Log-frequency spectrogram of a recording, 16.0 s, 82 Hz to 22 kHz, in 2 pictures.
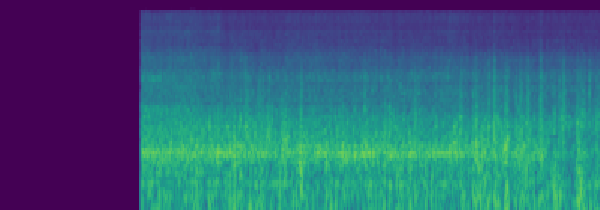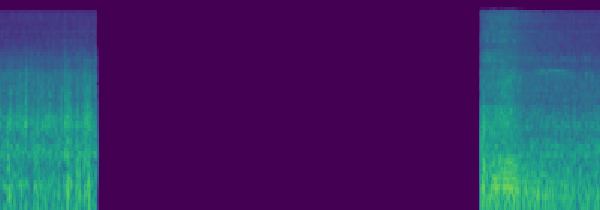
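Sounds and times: scooter engine running: 1.9 - 9.3, 14.4 - 16.0
wind and road noise: 1.9 - 9.3, 14.4 - 16.0.

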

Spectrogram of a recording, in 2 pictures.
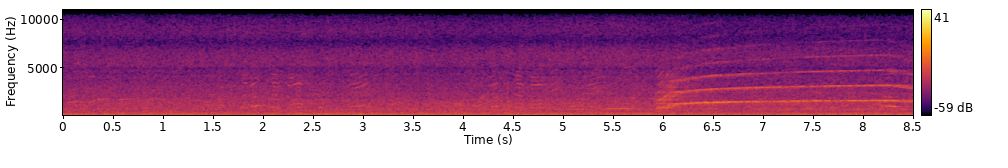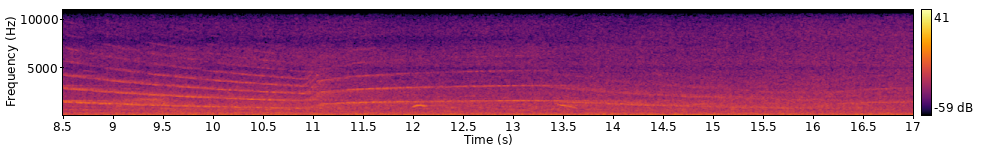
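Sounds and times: low rumble of traffic: 0.0 - 17.0
emergency vehicle siren wailing: 5.9 - 17.0.

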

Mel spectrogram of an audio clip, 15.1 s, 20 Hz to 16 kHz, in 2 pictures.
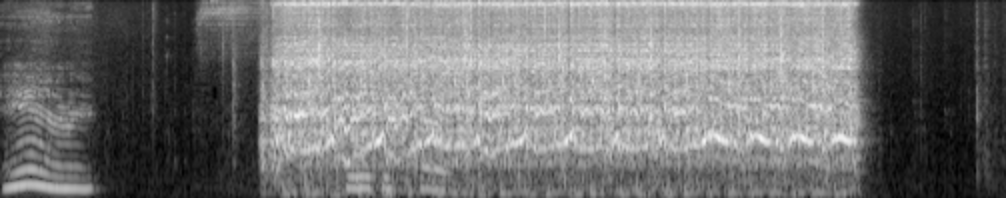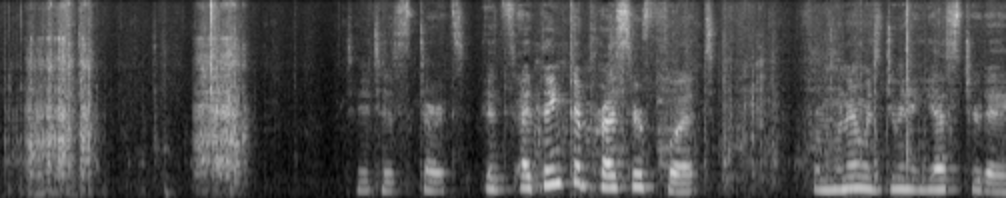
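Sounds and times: sewing machine motor whine: 2.0 - 6.6.

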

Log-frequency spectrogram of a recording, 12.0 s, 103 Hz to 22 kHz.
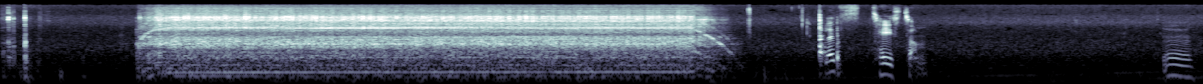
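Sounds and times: food processor motor running: 1.4 - 7.4.

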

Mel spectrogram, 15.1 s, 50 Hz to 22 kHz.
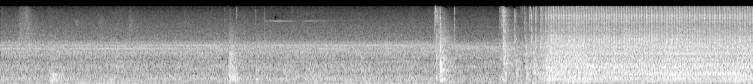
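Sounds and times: sewing machine stitching: 10.0 - 15.0.

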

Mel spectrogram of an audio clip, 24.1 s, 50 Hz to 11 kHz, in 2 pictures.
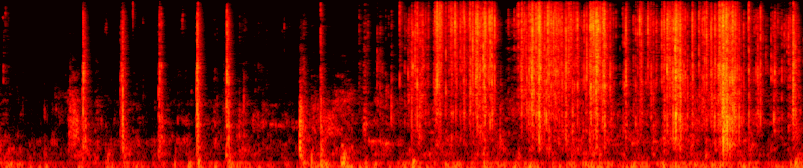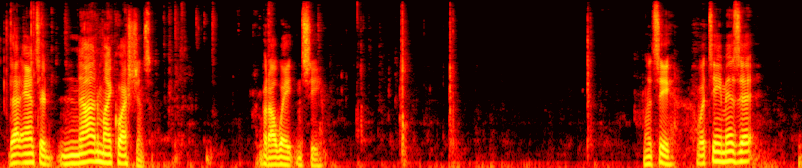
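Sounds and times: cards shuffling and riffling: 5.6 - 12.2.

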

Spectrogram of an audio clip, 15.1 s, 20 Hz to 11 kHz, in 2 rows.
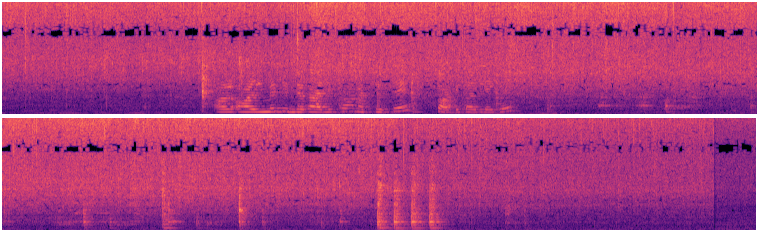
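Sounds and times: food sizzling in hot oil: 0.0 - 15.0
wooden spatula scraping pan: 4.9 - 9.8
spatula knocking on pan: 8.4 - 12.1.

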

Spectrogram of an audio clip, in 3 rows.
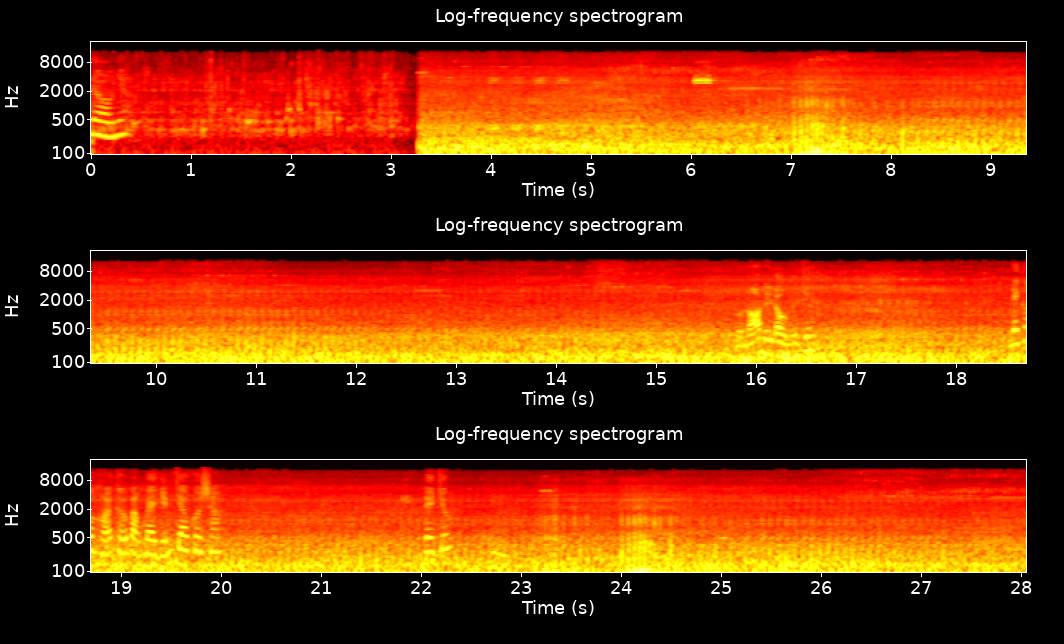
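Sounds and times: motorbike engine running: 3.3 - 28.0
street traffic: 3.3 - 28.0.

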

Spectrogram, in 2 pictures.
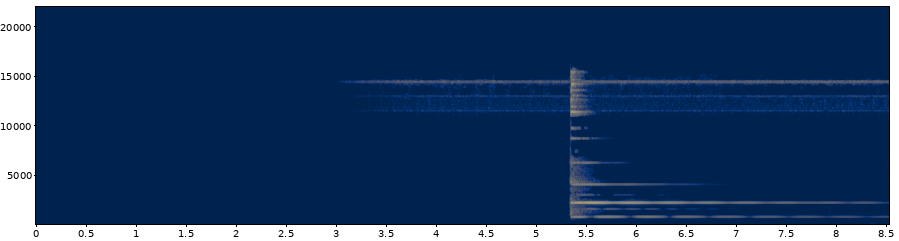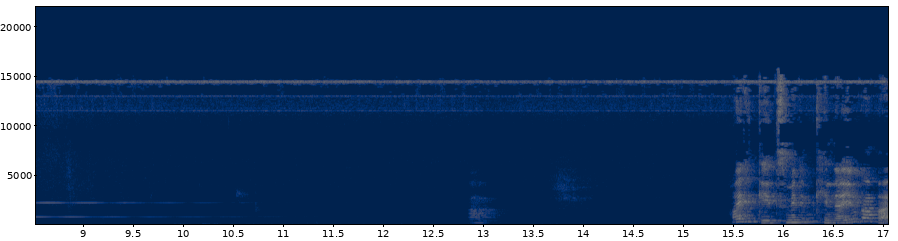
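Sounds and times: singing bowl ringing: 5.3 - 11.0.

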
